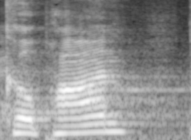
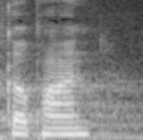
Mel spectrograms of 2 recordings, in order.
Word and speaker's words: Copán: Today we had Copán. Thank you so much, Copán.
